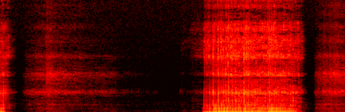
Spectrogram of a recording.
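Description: A single loud, rough, low rattling snore lasting about a second and a half between quiet breaths.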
